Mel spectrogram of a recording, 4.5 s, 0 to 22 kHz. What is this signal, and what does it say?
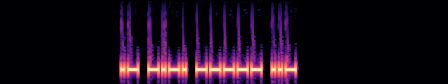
Morse code, heard as a keyed tone, about 34 wpm, 700 Hz. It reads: AC0U
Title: USA Call Signs - 4 Characters - 35wpm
